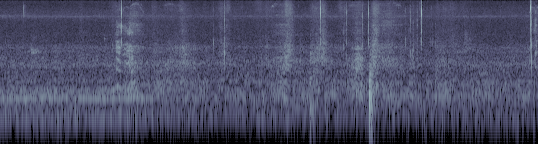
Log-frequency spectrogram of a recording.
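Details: Two teenage cats greet their owner indoors on getting up each day; a soft, drawn-out, low meow with faint harmonics opens the clip, followed by scattered clicks and small household knocks in a quiet room.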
